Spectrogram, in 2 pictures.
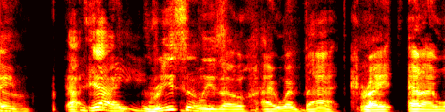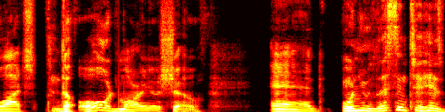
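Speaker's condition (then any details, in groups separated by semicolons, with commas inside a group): No condition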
